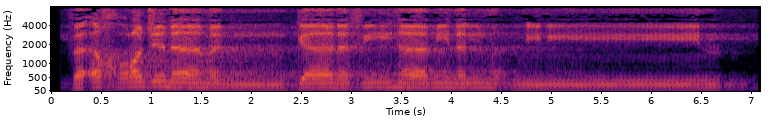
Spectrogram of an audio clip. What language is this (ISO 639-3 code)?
ara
